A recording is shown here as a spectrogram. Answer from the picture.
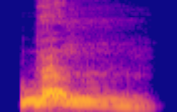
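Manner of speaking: loud, resonant boom; imitated boom. A narrator's reading. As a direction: boom with a long hummed tail. Sound of the pot firing.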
